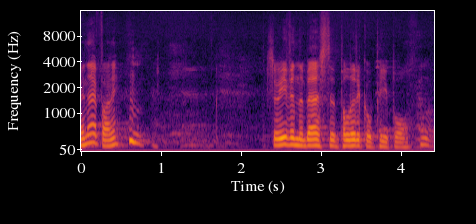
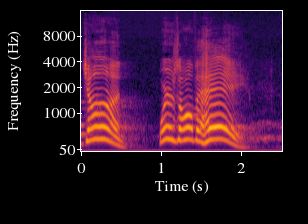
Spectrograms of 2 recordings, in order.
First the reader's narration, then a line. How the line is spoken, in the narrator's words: he called out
